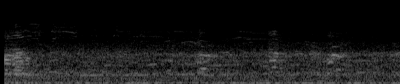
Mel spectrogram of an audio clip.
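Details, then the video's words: Mass flyover of Canada geese recorded on an iPhone 13 Pro: a dense, continuous chorus of overlapping nasal honks from many birds, layered with a steady background rumble. "CANADA GOOSE | BRANTA CANADENSIS | MASS GEESE FLYOVER"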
